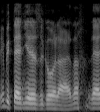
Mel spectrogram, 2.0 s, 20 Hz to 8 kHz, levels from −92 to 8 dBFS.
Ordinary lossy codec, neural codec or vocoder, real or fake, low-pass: none; codec, 16 kHz, 2 kbps, FunCodec, trained on LibriTTS, 25 frames a second; fake; 7.2 kHz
